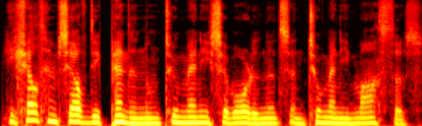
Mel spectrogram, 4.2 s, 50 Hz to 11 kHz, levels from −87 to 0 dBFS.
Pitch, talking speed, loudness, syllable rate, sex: 140 Hz, 170 wpm, -16 LUFS, 5.3 syllables/s, male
